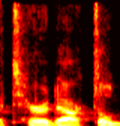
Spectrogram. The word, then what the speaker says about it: pterodactyl: Why can't you hear a pterodactyl going to the bathroom? – I don't know. Why can't you hear a pterodactyl going to the bathroom? – Because the P is silent.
